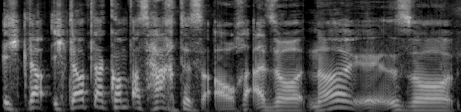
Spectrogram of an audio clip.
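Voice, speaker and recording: A man's voice: medium pitch, wildly swooping pitch, measured pace, fairly bright tone, husky, no echo. A man co-hosting a casual podcast chat, hesitant and full of fillers and restarts. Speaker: podcast co-host.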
